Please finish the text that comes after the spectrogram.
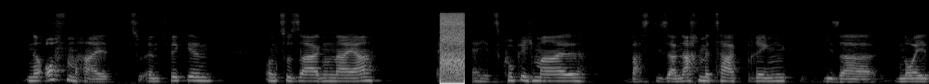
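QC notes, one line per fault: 4.40–4.73 s, file tags played as audio: after "und zu sagen naja", text tag bytes read as samples give a harsh rasp offset to one side, then zero padding drops to dead silence before "jetzt gucke ich mal". The waveform shows a hard-edged lopsided block then flatline; the spectrogram shows a broadband slab.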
